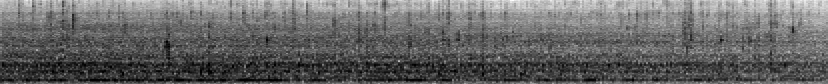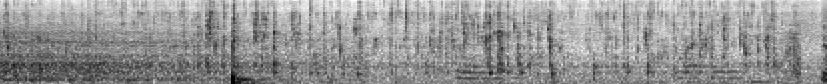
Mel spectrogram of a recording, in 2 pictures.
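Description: Tap water runs steadily into a cooking pot holding vegetables and herbs for a soup in a home kitchen, a continuous broadband gush that fades slightly over several seconds, with a clunk partway through.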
